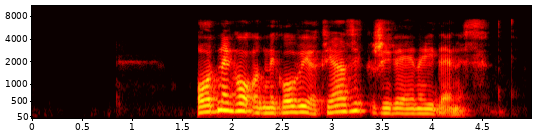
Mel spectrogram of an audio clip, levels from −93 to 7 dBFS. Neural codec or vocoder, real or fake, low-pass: codec, 16 kHz, 4 kbps, FunCodec, trained on Chinese and English, 50 frames a second; fake; 7.2 kHz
